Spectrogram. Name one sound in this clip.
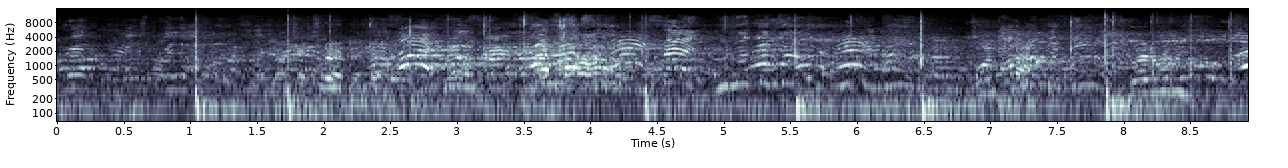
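A basketball bounces with hollow thuds on a wooden floor.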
